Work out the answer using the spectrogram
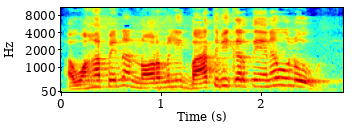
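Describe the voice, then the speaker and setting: A man from Bihar with a Bihari Hindi accent teaches a class in a chatty, joking way, telling stories and asking whether students follow. His voice is extremely high, expressive, slightly mellow, and moderately paced, heard on a muffled lo-fi recording.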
